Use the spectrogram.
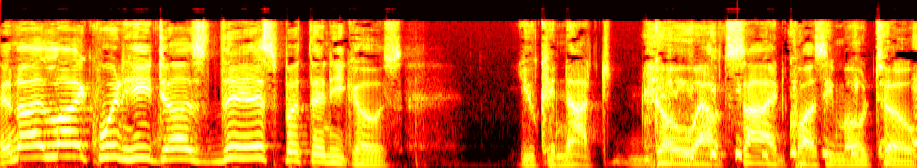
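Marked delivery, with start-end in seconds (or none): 3.9-6.8 menacing, villainous bad-guy voice. Talking about a character, the speaker quotes his line in a villain voice. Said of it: "He's definitely a villain voice".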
